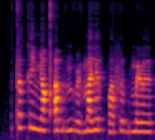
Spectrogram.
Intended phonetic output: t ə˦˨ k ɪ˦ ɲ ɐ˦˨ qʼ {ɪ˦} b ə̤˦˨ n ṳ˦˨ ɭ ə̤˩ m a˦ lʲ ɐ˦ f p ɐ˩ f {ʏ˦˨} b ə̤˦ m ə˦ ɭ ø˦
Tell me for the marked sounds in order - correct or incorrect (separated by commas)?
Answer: correct, correct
